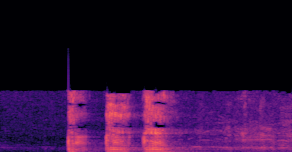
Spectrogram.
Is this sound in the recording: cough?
yes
